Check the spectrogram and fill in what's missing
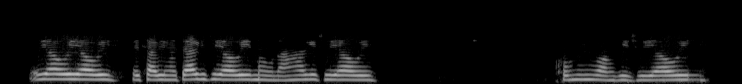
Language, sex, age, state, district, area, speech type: Manipuri, female, 45-60, Manipur, Imphal East, rural, conversation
